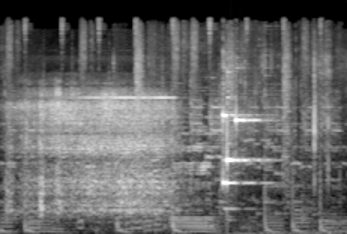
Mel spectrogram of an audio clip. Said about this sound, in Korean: 어 문자 왔네.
